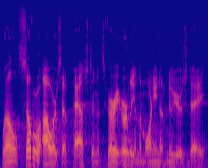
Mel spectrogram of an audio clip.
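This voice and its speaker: A man's voice: very deep voice, animated, a little fast, loud music behind the voice. A man announcing a radio play in a scripted, old-time presentational style. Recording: reverberant hall stage recording.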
